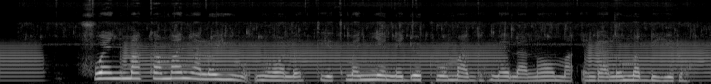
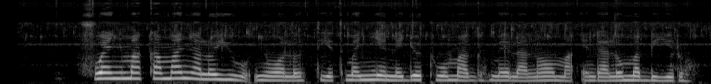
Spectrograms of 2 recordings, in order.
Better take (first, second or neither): second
